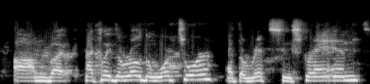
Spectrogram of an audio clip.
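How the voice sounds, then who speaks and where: A man talks with ordinary pitch variation. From Pennsylvania. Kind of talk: podcast interview. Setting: live stream.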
